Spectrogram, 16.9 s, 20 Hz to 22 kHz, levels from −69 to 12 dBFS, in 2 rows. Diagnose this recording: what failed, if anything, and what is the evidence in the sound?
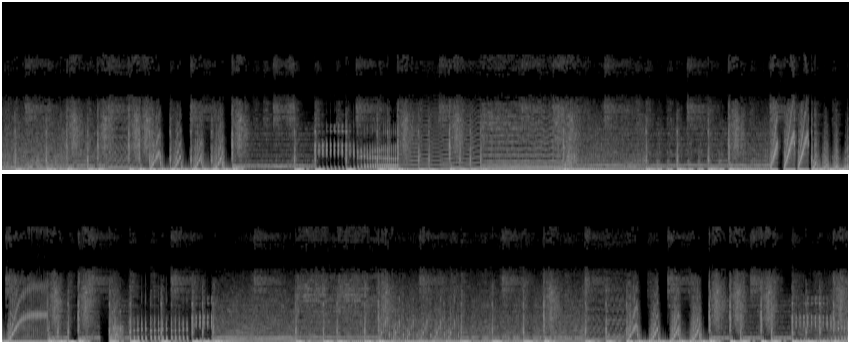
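Nothing failed; no fault is audible anywhere.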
